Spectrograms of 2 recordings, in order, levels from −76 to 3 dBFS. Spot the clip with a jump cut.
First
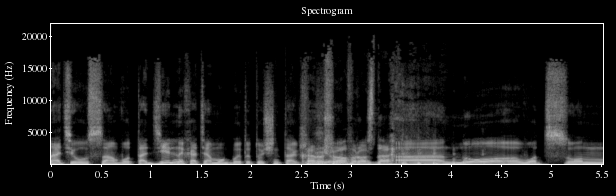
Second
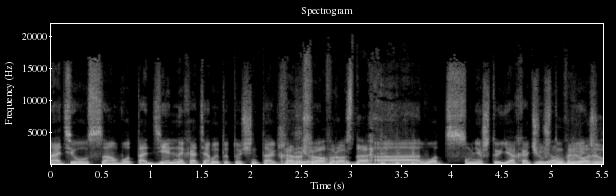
second; 3 cuts; at 1.6 s, 3.7 s, 4.1 s

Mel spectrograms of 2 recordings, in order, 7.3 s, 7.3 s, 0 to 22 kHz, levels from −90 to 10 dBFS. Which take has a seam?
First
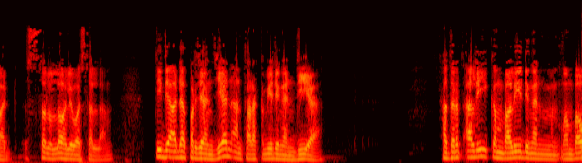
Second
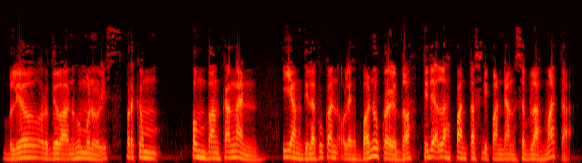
second; 2 cuts; at 1.5 s, 5.2 s

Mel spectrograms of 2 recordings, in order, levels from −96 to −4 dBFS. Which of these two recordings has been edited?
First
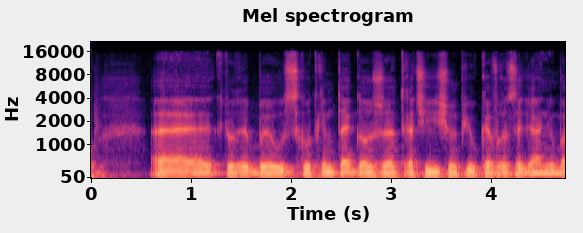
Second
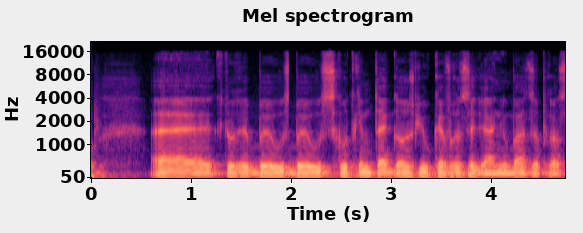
second; 2 cuts; at 2.0 s, 3.2 s

